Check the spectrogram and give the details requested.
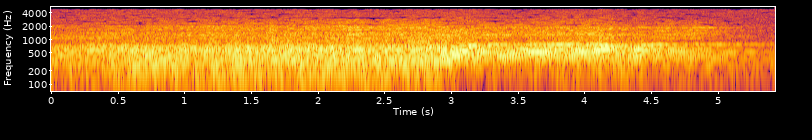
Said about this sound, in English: We've got to beat the train or run smack into it. You'll never make it. It's almost to the crossing.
